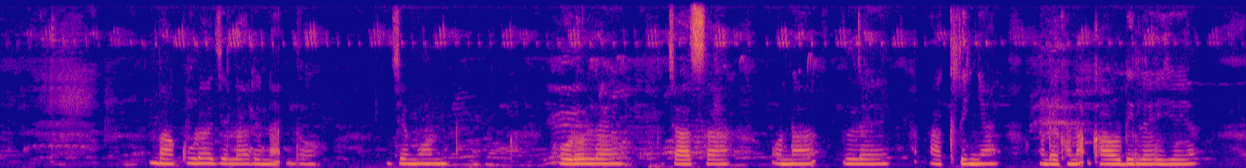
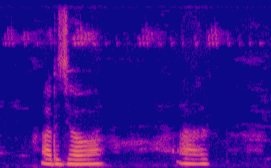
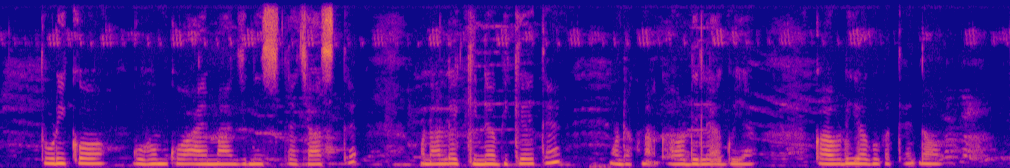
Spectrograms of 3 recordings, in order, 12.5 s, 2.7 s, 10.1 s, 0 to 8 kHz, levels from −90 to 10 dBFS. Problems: background conversations at intervals, low volume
